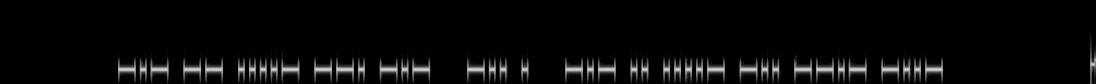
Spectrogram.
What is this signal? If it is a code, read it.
Morse code, heard as a keyed tone, about 22 wpm, 700 Hz. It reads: KM4GK DE KI4DQX
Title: USA Callsign DE Callsign 22wpm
